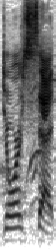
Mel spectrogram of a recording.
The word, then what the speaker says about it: Dorsett: He was called Tony Dorsett, and then he asked everyone to pronounce it Dorsett.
